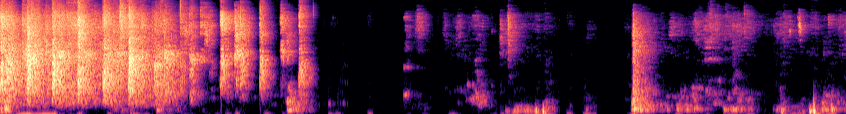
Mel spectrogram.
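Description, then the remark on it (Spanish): A crowd at Transformación y Vida in San Juan del Río applauds to God, bursting out loud, many hands clapping steadily for about four seconds before tapering off, followed by a few scattered faint sounds and brief murmuring voices. “Así que sin más, den un aplauso por favor a Dios”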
